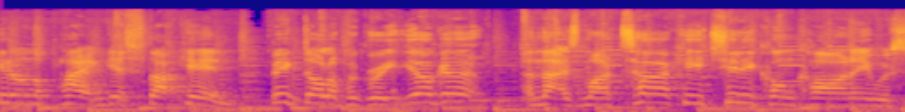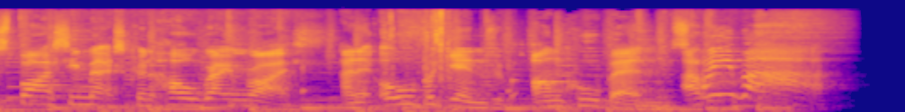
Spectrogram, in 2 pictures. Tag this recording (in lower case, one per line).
speech
music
